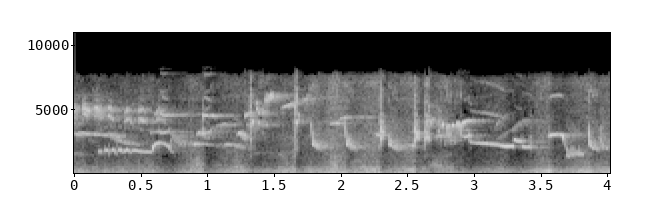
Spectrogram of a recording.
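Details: Oriental magpie-robin staying fixed at one point on its perch, singing a busy medley of clear whistles, downward slurs and sharp repeated notes, about three elements a second.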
